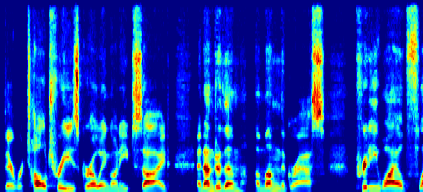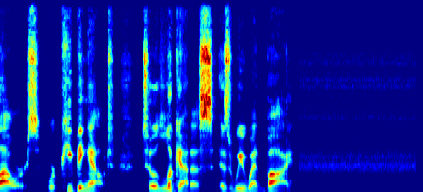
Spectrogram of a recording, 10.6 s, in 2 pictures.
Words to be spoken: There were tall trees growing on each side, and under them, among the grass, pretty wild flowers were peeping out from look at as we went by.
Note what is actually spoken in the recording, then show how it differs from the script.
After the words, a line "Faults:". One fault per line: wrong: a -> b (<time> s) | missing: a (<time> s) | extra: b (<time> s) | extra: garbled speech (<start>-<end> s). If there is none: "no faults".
There were tall trees growing on each side, and under them, among the grass, pretty wild flowers were peeping out to look at us as we went by.
Faults:
wrong: from -> to (7.1 s)
extra: us (7.7 s)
